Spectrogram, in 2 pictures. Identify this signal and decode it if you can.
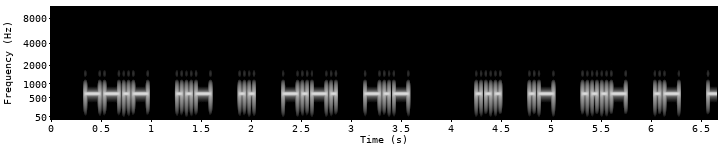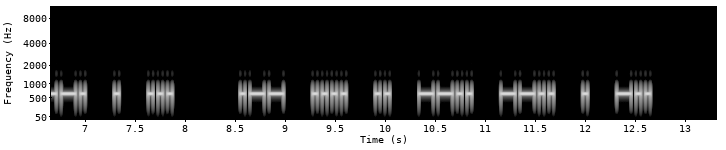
Morse code, heard as a keyed tone, about 25 wpm, spaced as for 18 wpm, 630 Hz. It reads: QUICK SAVAGES WHIZZED
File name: pangram-fs-18-cs-25-javelins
